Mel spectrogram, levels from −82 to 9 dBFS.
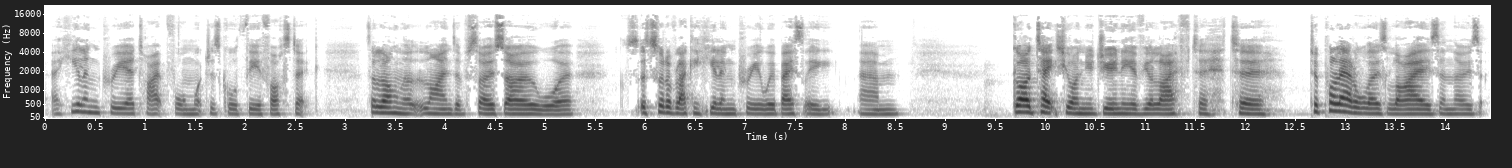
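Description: Automatic gain rising runs from 0.39 to 4.32 s, ending just before "so or it's sort". The gain control judged the input too quiet and slowly raised its gain by about 7 dB, so the speech and the background noise swell louder together over those four seconds.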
